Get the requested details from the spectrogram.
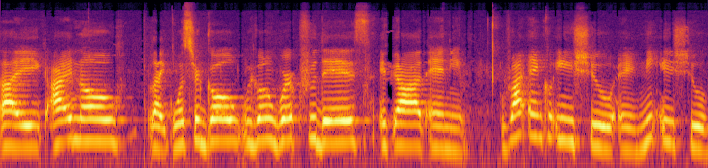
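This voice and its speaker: This woman has a high voice. She talks at a fairly slow pace. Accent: strong Italian. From Italy. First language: Italian. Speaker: sports performance coach. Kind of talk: interview.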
